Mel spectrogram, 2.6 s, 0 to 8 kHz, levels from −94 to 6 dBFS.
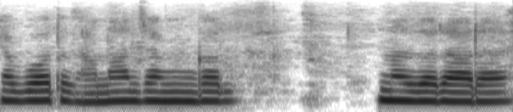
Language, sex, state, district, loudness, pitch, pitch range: Hindi, female, Uttar Pradesh, Hamirpur, -14 LUFS, 210 Hz, 205-215 Hz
